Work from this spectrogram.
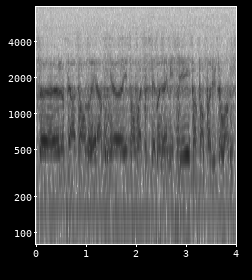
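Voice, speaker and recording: Through loud radio noise comes a man with a medium-pitched voice. He chats casually as an amateur operator, hesitating often, repeating phrases and tagging them with small filler words. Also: steady tone, fast. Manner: hesitant, repetitive, tags phrases with "hein". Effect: two-way radio. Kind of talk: casual radio contact chat. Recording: very noisy radio transmission.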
